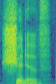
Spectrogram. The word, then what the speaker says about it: should've: a pronunciation issue because he say he should have worked harder but we say should've should've should've right so do you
